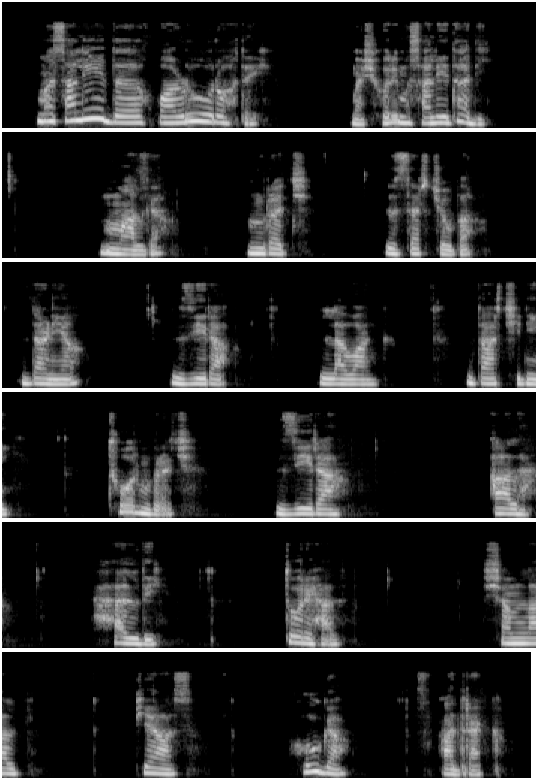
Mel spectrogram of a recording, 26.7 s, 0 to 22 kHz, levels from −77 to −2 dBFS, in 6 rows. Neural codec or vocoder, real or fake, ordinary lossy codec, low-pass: none; real; none; 10.8 kHz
